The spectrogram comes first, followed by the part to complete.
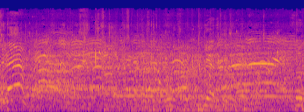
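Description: Basketball shoes squeaking on a hardwood court as players run, in short repeated squeals, over the voices of the arena crowd.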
